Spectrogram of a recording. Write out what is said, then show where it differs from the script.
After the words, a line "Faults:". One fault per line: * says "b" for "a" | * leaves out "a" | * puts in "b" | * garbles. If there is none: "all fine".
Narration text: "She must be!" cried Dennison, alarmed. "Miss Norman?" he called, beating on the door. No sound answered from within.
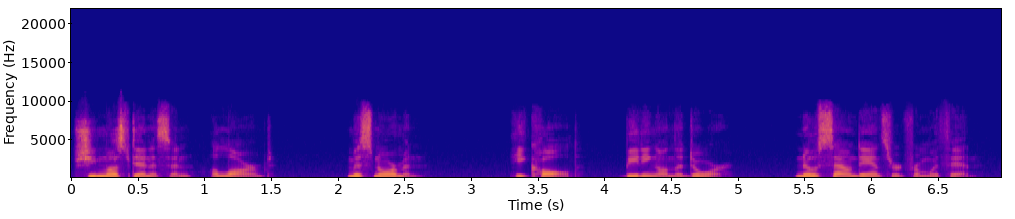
"She must Dennison, alarmed. "Miss Norman?" he called, beating on the door. No sound answered from within.
Faults:
* leaves out "be cried"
